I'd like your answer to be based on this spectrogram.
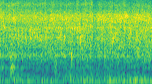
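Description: Carrots sauté in a hot pan for pancit bihon, giving a loud, steady sizzle and hiss that fills the whole moment without a break.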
